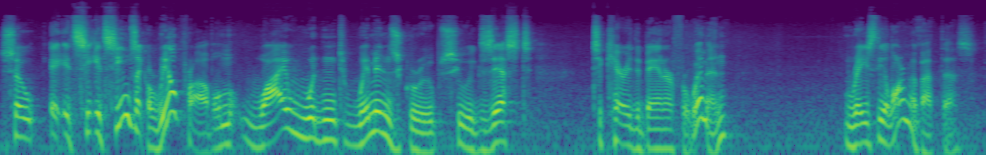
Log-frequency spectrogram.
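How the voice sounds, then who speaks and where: A man hosting an interview, asking his guest questions in an earnest, conversational way and restarting some of his sentences. His voice is husky and his pitch moves around a lot as he speaks. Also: sing-song, unhurried.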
